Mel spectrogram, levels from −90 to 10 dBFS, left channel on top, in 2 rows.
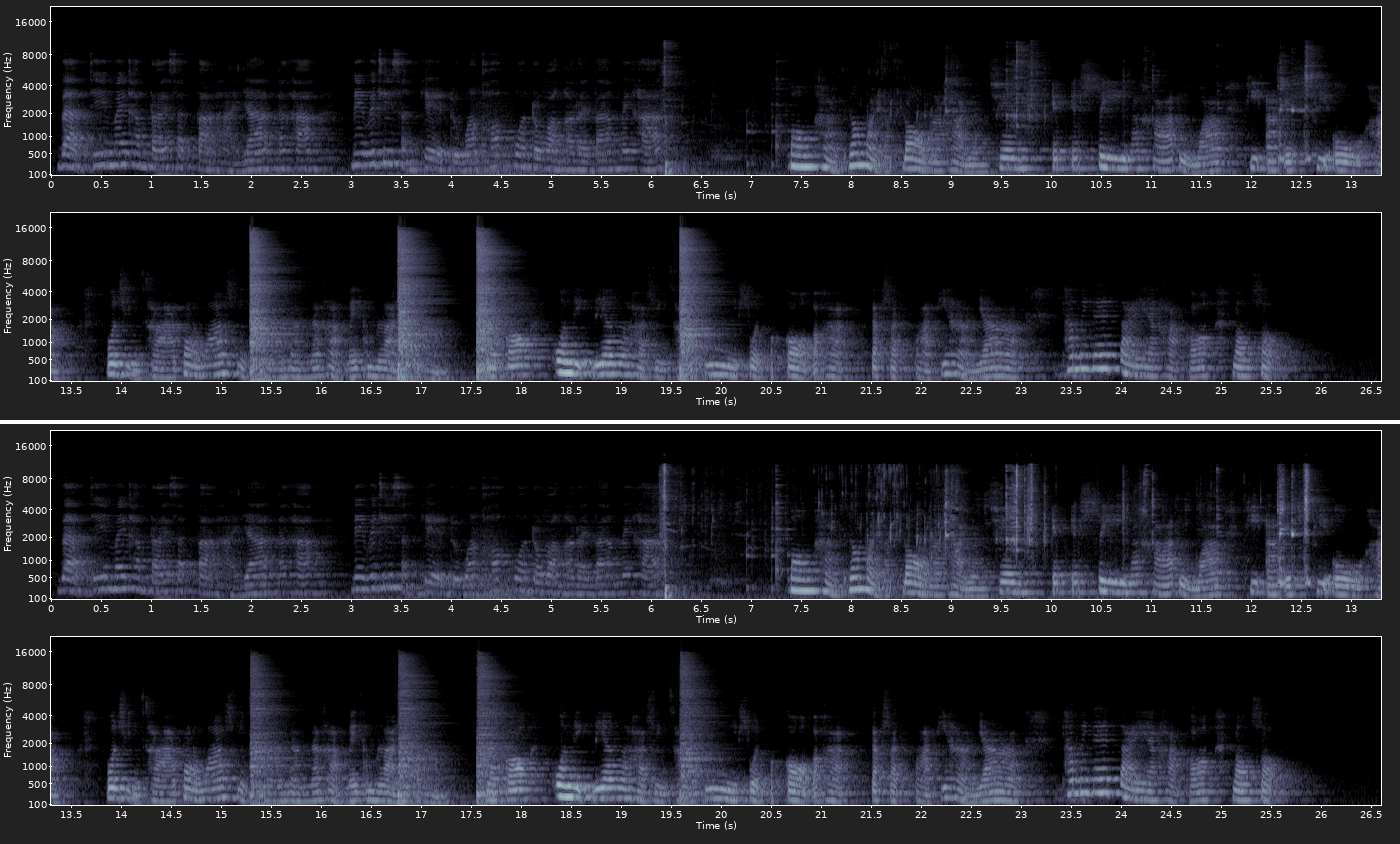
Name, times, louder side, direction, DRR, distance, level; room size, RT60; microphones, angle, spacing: voice 1, 0.0-6.2 17.7-18.0 23.3-23.6, left 1 dB, 40° left, 1 dB, 2.1 m, -47 dB
sound 1, 1.0-10.3, right 1 dB, 20° left, 2.7 m, -58 dB
sound 2, 5.9-12.6, right 9 dB, 60° right, 0.4 m, -44 dB
voice 2, 7.4-9.8 10.0-13.4 13.9-17.3 17.7-21.2 21.5-25.6, right 1 dB, 10° right, 5 dB, 0.5 m, -36 dB
sound 3, 15.3-15.7 16.8-17.3 17.6-18.0 19.6-20.0, left 5 dB, 80° left, 0.6 m, -35 dB
8.8 x 7.3 x 6.2 m, 0.84 s
head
